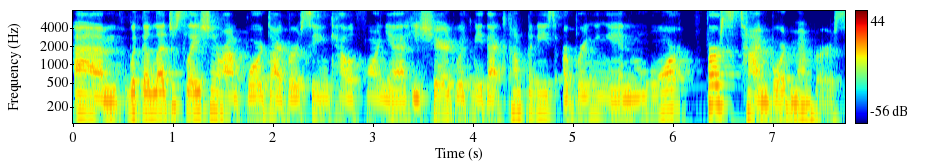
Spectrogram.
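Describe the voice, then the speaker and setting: In a Chinese accent, a woman talks at a moderate pace. Her pitch is very deep and low, with ordinary variation. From Hong Kong. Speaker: HR executive. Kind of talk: interview.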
